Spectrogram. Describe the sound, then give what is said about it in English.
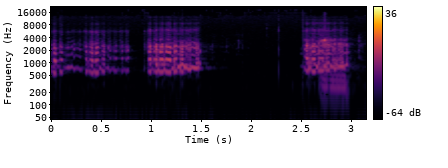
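A person imitates a turkey's purr, practising for a turkey calling contest: three rolling, fluttery bursts of mid-pitched warbling, the first choppy and the last ending in a lower buzzy trill, with short silent gaps between them. “I signed you up for a turkey calling contest. So I've been perfecting my purr, and it's gonna be dynamite.”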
